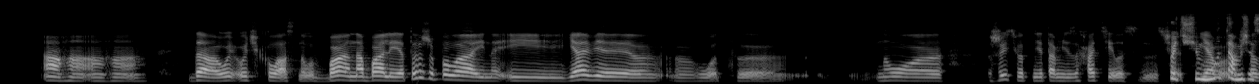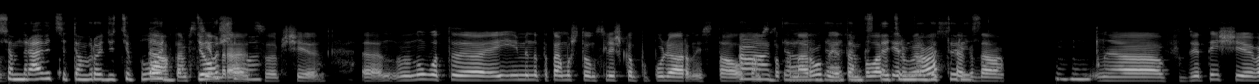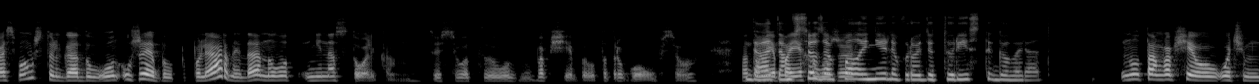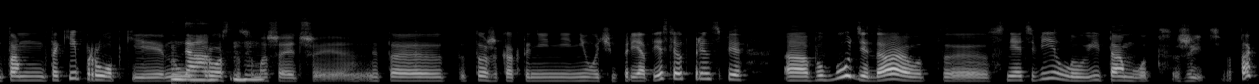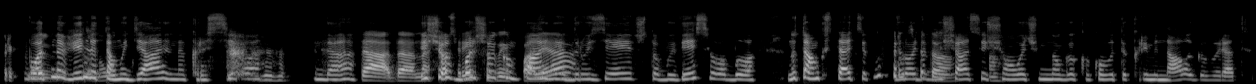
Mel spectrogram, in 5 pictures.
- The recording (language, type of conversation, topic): Russian, unstructured, Какие моменты в путешествиях делают тебя счастливым?
- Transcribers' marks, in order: background speech; lip smack; other background noise; chuckle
